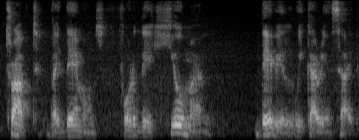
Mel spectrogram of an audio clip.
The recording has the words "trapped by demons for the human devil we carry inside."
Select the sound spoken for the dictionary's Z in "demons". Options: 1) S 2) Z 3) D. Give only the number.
1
